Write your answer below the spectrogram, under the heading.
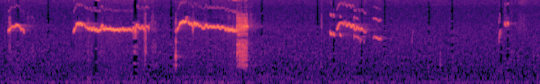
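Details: Cockatiels at their nest give loud whistled calls, each a drawn-out, slightly falling note with a short upturned start, in separate bursts about one second apart, then softer broken chirps; quiet background otherwise.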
